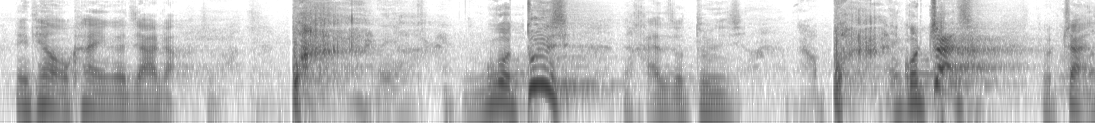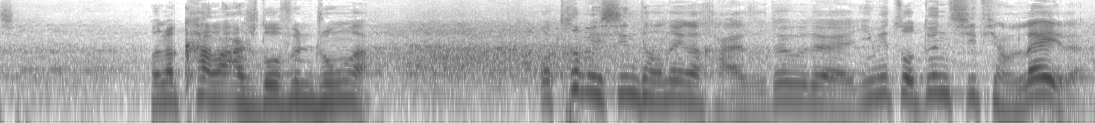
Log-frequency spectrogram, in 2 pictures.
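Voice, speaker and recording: A man's voice: sits high, racing, noisy background. A young man doing a stand-up comedy routine, telling stories and often asking the audience to agree. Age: young adult. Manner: lively storytelling, acts out characters, keeps asking the crowd to agree. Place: TV studio stage.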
